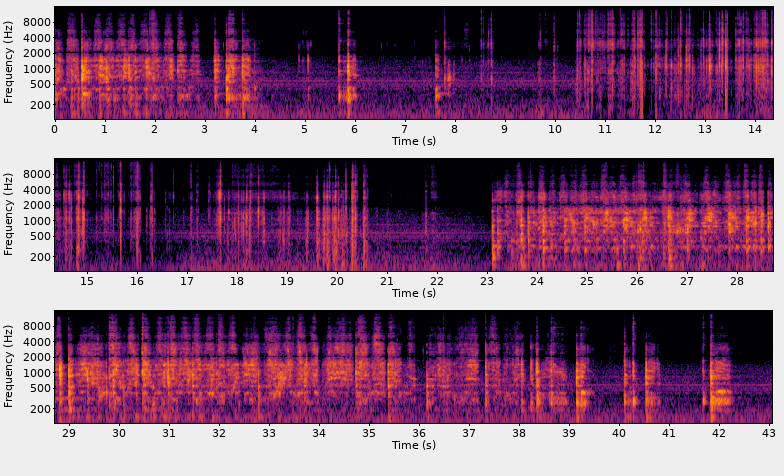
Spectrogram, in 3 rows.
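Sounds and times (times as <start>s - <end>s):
utensil scraping metal cup: 0.0s - 4.0s, 23.1s - 39.4s, 41.8s - 42.3s
paper sachet crinkling and tearing: 9.9s - 20.7s.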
